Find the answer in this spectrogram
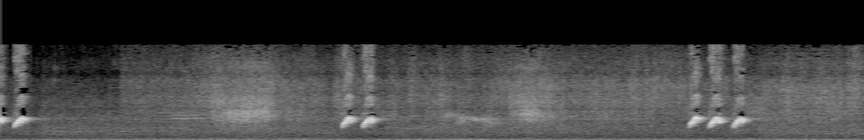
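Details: Hen red-whiskered bulbul calling to excite male birds, giving short clusters of two or three sharp, bright chirps spaced several seconds apart, with a constant low background rumble.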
